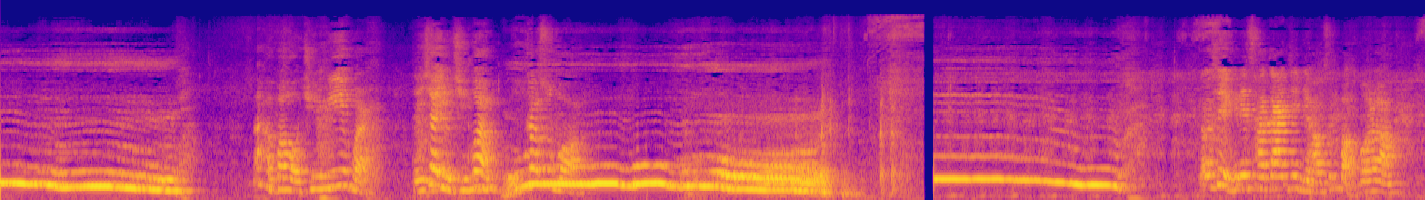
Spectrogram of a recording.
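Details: Alaskan Malamute Luoluo, a pet dog at home, calls out to wake its owner who stays in bed after sunrise: long, drawn-out falling howl-like whines, several in a row, alternating with stretches of human speech.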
